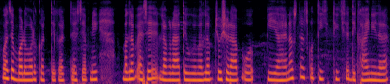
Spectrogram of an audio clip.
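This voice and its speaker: A woman's voice: on the high side, steady tone, moderate pace, gravelly, warm tone. Chatty woman retelling a story. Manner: chatty, repetitive fillers. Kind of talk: casual retelling of a fan story.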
